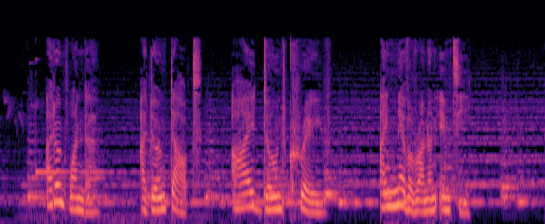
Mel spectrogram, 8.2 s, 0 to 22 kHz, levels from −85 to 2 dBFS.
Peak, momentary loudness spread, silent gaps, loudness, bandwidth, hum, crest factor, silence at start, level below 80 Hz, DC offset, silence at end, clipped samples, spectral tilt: -2 dBFS; 14 LU; none; -24 LUFS; 12 kHz; none; 22 dB; 0.05 s; -62 dBFS; under 0.1%; 0 s; under 0.1%; -4.5 dB/octave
